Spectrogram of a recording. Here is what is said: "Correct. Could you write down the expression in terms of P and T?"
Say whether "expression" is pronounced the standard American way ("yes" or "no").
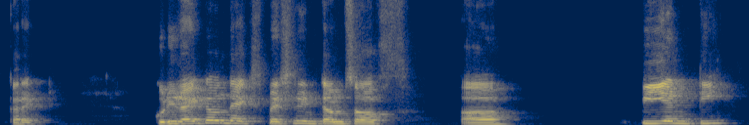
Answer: no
